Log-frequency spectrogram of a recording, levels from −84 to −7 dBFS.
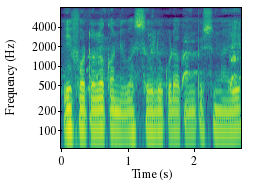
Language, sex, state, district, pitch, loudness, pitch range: Telugu, male, Andhra Pradesh, Sri Satya Sai, 100 Hz, -18 LUFS, 100-105 Hz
